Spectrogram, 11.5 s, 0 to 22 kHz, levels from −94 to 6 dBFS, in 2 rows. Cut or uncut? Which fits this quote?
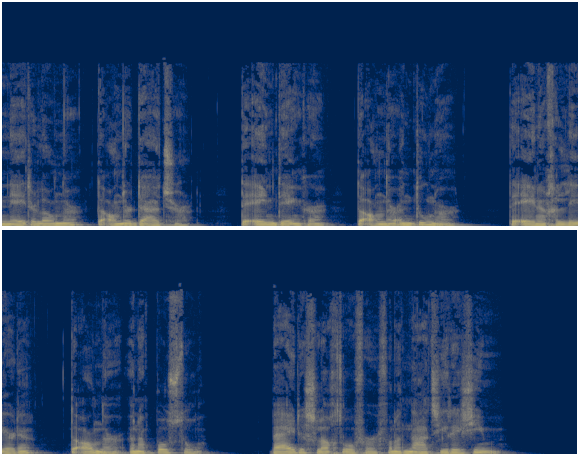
cut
